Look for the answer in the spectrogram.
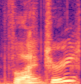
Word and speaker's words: phylactery: Philanthropy. How do you say it? – Phylactery? – Phylactery? Yeah, it's always that wrong.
